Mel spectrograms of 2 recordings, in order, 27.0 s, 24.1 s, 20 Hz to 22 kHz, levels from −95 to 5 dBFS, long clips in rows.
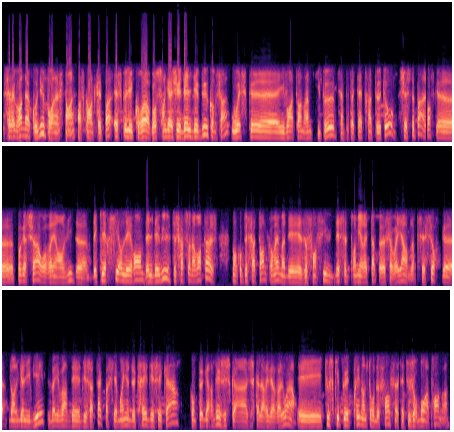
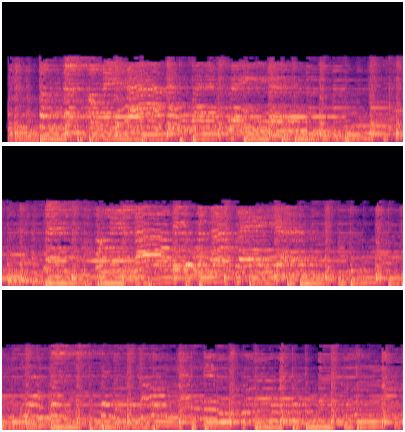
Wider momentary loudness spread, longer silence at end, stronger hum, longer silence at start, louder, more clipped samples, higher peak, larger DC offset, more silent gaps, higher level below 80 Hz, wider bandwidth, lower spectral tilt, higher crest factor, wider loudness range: about the same, 8 LU vs 7 LU; about the same, 0.05 s vs 0 s; neither; about the same, 0.05 s vs 0.1 s; about the same, -15 LUFS vs -17 LUFS; neither; about the same, 0 dBFS vs 0 dBFS; neither; neither; second, -62 dBFS vs -30 dBFS; first, 8.4 kHz vs 5.4 kHz; about the same, -6.5 dB/octave vs -7.5 dB/octave; about the same, 14 dB vs 16 dB; about the same, 6 LU vs 5 LU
